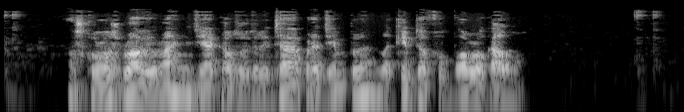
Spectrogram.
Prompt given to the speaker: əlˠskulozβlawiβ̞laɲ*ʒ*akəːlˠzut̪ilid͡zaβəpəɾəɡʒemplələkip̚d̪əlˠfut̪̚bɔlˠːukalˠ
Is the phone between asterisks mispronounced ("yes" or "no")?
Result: no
